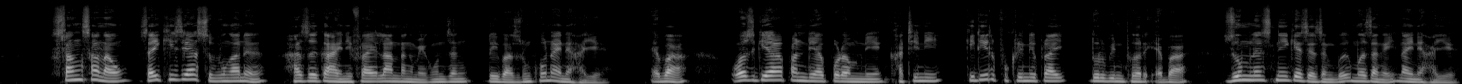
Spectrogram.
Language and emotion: Bodo, neutral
